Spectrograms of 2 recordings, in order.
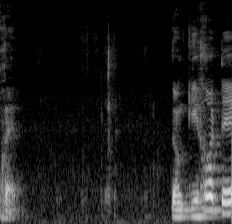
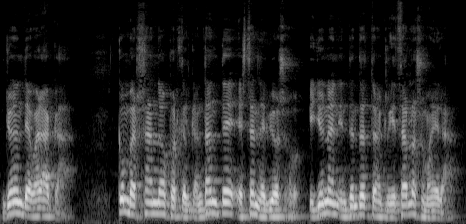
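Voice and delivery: ordinary delivery

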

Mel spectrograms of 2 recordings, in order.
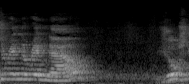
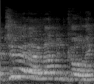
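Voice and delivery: loud call sign; 4 semitones higher, 7 dB louder than usual. Acted.

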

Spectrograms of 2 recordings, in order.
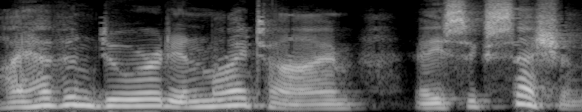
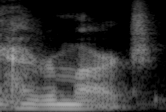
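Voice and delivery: ordinary delivery, nothing marked

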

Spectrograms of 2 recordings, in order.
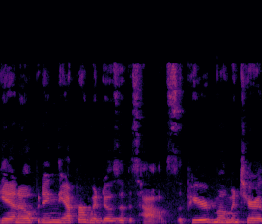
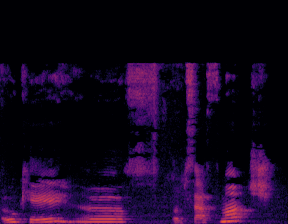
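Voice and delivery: sarcastic; 6 semitones higher, slower than usual. Retold or imitated. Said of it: "It was kinda like".

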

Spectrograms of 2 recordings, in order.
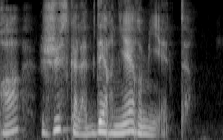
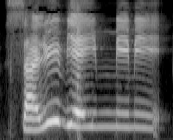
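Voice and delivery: loud, high cheeky hail; mimicked rude greeting; 7 semitones higher, 8 dB louder than usual. Grandmother imitates the girl's greeting, mock insolence. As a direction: mildly imitate an insolent child.

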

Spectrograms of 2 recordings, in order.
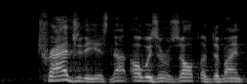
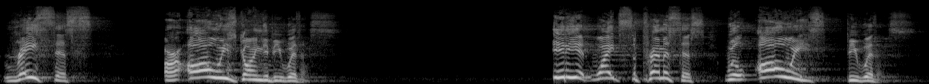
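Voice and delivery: loud, higher sermon delivery; full-force preaching; 4 semitones higher, 5 dB louder than usual. Acted. Pastor confronts the congregation about racism, preaching loudly. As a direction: preach hard and insistent to the room.

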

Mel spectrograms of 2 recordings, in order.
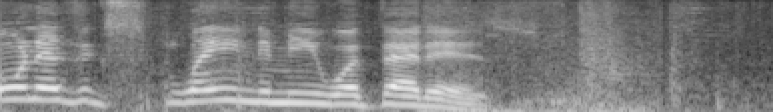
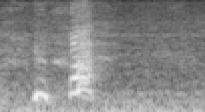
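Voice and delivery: scream of joy. Real, not acted. Victory after all night.

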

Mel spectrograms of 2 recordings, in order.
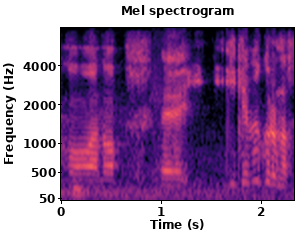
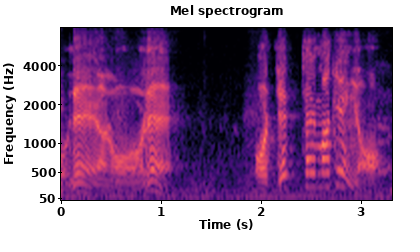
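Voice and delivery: low, halting Kansai manager impression; 岡田前監督; 9 semitones lower than usual. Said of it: "岡田前監督はいますか？". (岡田前監督のものまねで低くたどたどしく)

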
